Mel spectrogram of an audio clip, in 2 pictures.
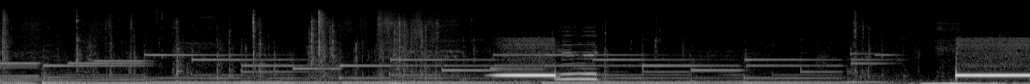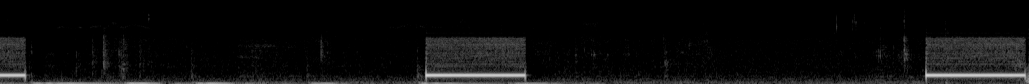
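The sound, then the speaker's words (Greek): A phone call being placed: a quick run of dialing tones, then steady ringback tones repeating at regular intervals, about four rings with silence between, and no one picking up. “Δεν το σηκώνουν εύκολα οι Μαρίε στο τηλέφωνο.”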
